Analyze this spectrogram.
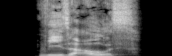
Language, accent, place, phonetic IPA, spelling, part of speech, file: German, Germany, Berlin, [ˌviːzə ˈaʊ̯s], wiese aus, verb, De-wiese aus.ogg
- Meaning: first/third-person singular subjunctive II of ausweisen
